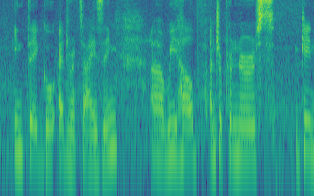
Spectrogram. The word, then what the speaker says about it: Intego: It's pronounced with a silent C, but as Dutch people would pronounce it, it's Intego Advertising.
